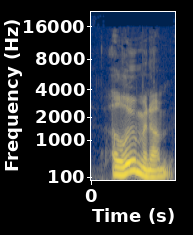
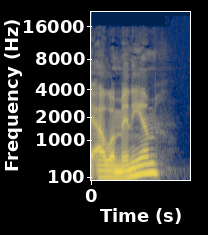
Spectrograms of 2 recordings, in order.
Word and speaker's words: aluminium: But we spell it aluminum in the U.S. and in Canada. Apparently, the rest of the English-speaking world spells it aluminium. There's that extra syllable spelled out.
